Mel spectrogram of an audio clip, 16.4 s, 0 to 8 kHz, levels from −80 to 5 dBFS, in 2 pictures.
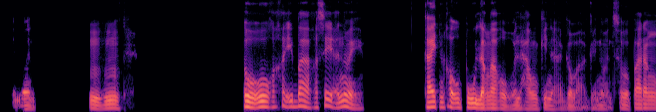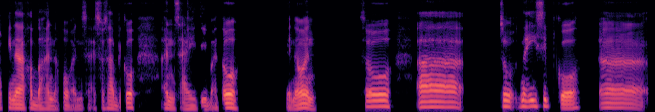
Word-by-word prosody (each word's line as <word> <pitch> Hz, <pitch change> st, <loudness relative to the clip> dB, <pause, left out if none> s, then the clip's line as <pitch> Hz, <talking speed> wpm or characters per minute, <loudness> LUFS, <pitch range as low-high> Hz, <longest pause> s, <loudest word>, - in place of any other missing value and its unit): Gano'n. 90 Hz, 0 st, -3 dB, 0.7 s
Mhm. 105 Hz, +1 st, +1 dB, 1.6 s
Oo, 145 Hz, 0 st, +7 dB
kakaiba 145 Hz, +2 st, 0 dB
kasi 155 Hz, +4 st, -1 dB
ano 155 Hz, -, +2 dB
eh, 100 Hz, -8 st, -1 dB, 0.7 s
kahit 140 Hz, +1 st, +7 dB
nakaupo 125 Hz, -2 st, +1 dB
lang 110 Hz, -1 st, +5 dB
ako, 100 Hz, -4 st, 0 dB
wala 90 Hz, -, -3 dB
akong 90 Hz, 0 st, -3 dB
ginagawa 90 Hz, -4 st, -6 dB
gano'n. -, -, -11 dB
So -, -, -3 dB
parang 110 Hz, -1 st, 0 dB
kinakabahan 95 Hz, -6 st, 0 dB
ako, 85 Hz, -2 st, -7 dB
anxie 90 Hz, +2 st, -14 dB
so 95 Hz, -, -9 dB
sabi 100 Hz, -4 st, -4 dB
ko, 125 Hz, -1 st, 0 dB, 0.4 s
"Anxiety 90 Hz, -2 st, -5 dB
ba -, -, -9 dB
'to?" 115 Hz, -3 st, +4 dB, 0.6 s
Ganun. -, -, +3 dB, 0.6 s
So, 155 Hz, -1 st, +3 dB, 0.3 s
ah, 140 Hz, -1 st, +4 dB, 0.5 s
so 155 Hz, -1 st, +1 dB
naisip 160 Hz, +1 st, 0 dB
ko, 110 Hz, +3 st, +2 dB, 0.2 s
ah, 120 Hz, -2 st, -1 dB
115 Hz, 120 wpm, -23 LUFS, 95-140 Hz, 1.6 s, Oo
